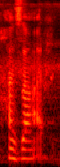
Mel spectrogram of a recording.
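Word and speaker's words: हज़ार: क्या बन जाएगा मजे हजार और जब नुक्ता लगाएंगे तो इसका उच्चारण होगा हजार और यह नुक्ता यहां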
